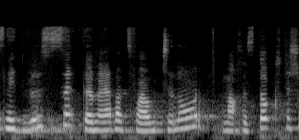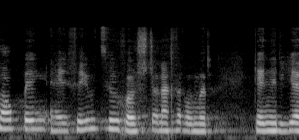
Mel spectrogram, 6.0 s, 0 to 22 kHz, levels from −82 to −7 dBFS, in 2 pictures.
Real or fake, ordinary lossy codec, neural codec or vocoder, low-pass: fake; AAC, 64 kbps; codec, 44.1 kHz, 2.6 kbps, DAC; 10.8 kHz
